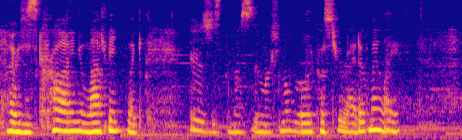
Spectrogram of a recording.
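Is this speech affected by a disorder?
No.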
